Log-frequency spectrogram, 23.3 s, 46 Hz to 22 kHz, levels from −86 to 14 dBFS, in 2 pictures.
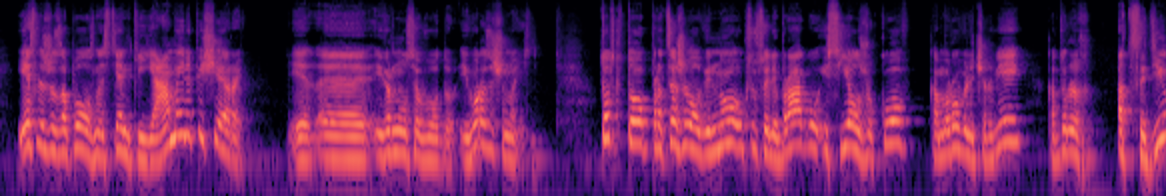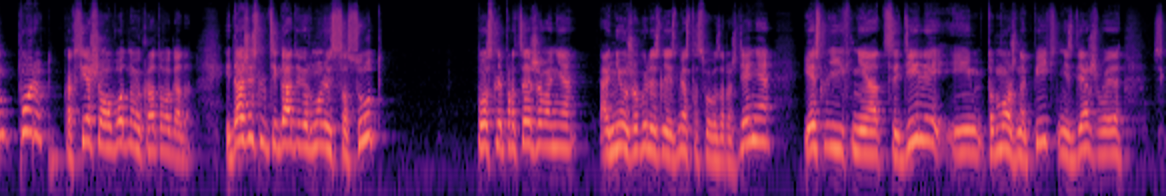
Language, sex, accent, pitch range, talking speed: Russian, male, native, 160-220 Hz, 165 wpm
